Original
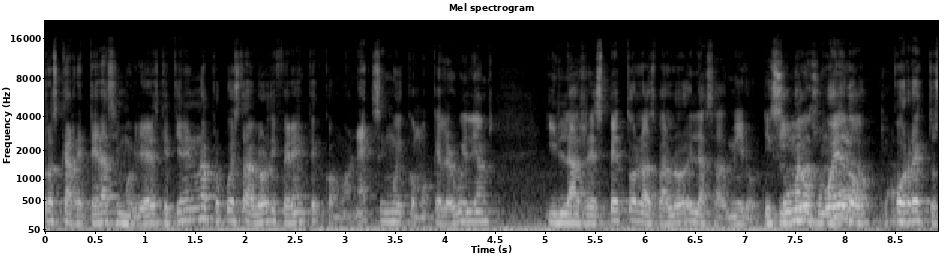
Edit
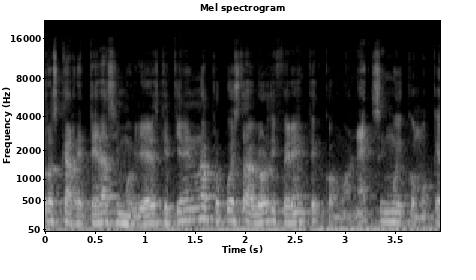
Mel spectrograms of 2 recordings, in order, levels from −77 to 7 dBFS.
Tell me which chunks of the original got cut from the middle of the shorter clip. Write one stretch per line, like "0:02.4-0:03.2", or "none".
none

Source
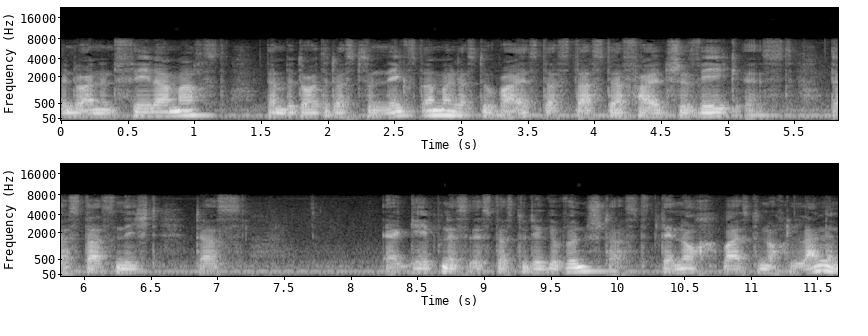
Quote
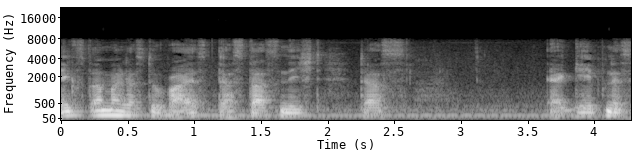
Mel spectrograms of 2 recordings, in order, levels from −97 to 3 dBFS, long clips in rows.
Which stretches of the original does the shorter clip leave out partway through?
0:03.6-0:05.7

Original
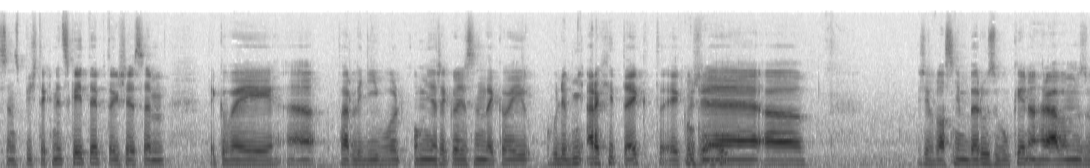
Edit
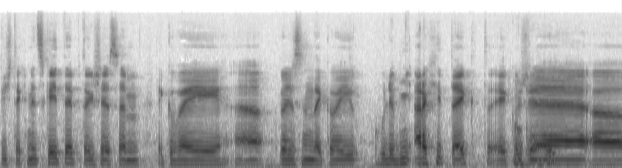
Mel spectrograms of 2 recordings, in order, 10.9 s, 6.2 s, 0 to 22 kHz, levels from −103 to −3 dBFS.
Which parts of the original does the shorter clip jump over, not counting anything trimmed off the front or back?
0:01.7-0:02.0
0:03.3-0:04.5

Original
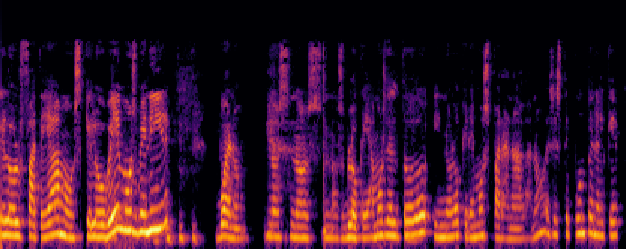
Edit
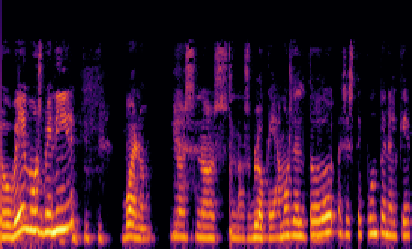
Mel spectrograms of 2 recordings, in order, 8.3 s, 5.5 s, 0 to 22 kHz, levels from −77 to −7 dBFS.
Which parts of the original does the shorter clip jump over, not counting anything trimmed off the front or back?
0:05.7-0:07.3

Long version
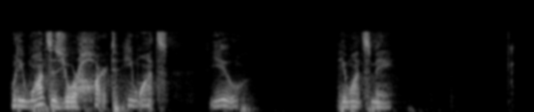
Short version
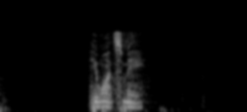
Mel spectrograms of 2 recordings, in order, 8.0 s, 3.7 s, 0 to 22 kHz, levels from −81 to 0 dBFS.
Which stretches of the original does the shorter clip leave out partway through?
none

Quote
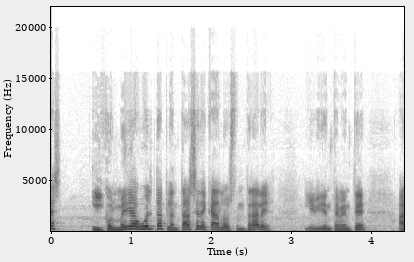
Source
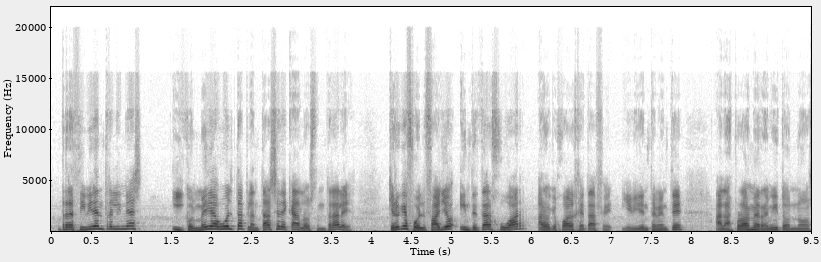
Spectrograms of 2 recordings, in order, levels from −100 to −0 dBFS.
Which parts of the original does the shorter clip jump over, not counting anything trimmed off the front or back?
0:04.1-0:07.1

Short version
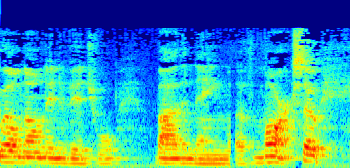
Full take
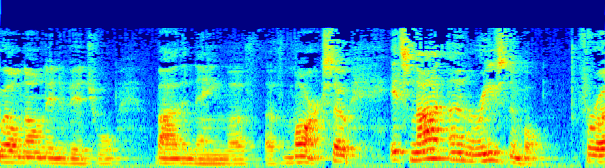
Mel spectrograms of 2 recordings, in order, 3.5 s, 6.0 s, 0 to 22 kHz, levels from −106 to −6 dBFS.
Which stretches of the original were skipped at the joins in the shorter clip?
0:02.3-0:02.6

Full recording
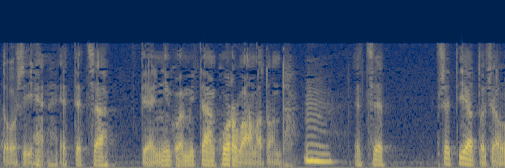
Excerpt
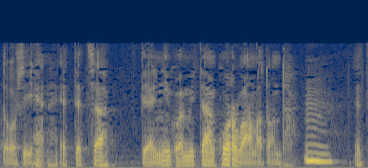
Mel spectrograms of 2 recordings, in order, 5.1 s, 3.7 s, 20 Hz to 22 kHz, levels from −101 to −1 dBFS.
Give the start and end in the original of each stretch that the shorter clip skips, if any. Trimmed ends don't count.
none

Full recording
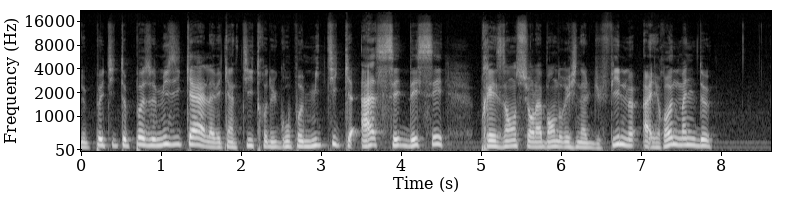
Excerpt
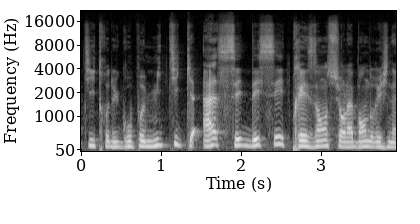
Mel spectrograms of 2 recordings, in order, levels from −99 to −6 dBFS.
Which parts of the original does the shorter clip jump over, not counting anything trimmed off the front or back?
0:04.6-0:05.0

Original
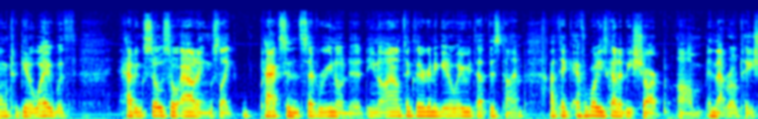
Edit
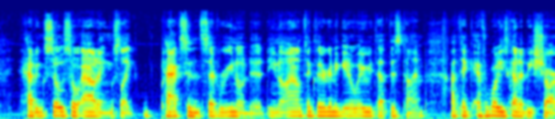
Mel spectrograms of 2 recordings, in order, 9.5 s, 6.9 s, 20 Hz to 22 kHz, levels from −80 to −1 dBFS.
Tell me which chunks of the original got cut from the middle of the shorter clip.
none

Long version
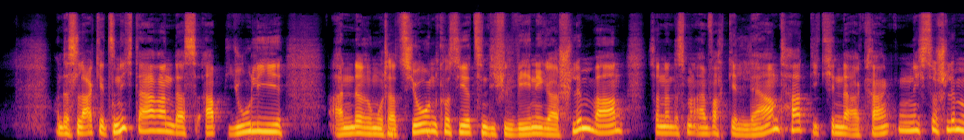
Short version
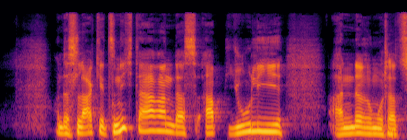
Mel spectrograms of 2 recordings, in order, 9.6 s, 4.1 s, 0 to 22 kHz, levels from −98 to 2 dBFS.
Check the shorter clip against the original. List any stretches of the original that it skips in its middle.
none

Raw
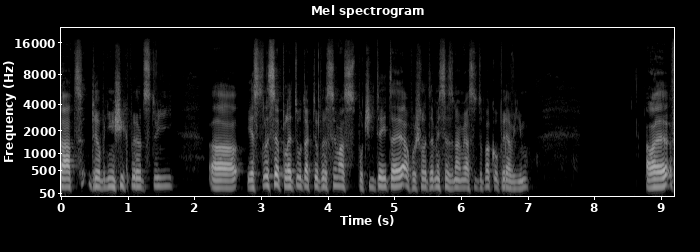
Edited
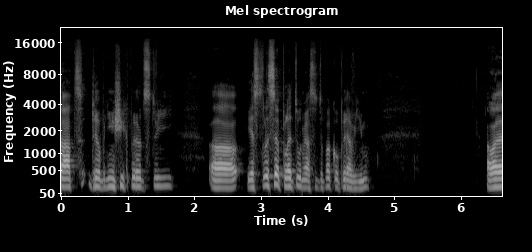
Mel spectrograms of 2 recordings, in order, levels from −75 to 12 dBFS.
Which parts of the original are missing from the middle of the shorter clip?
0:03.6-0:06.0

